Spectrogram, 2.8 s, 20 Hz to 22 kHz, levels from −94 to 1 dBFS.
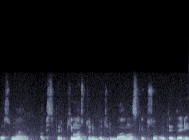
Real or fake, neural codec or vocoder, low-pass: real; none; 10.8 kHz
